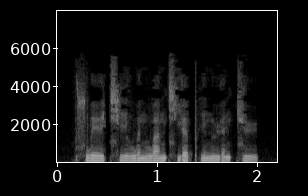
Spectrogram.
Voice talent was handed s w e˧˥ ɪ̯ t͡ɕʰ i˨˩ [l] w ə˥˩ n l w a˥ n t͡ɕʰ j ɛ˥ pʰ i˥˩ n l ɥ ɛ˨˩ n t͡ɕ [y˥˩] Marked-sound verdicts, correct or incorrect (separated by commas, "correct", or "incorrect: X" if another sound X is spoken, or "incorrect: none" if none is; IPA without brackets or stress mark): correct, correct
